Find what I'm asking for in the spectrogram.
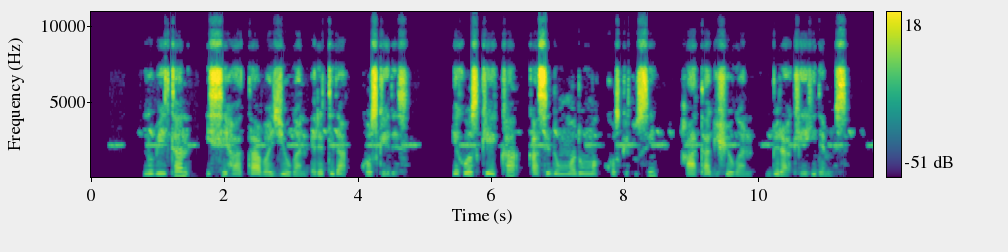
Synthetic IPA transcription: nʊbiːt̪ːɐnɪsːɪɦaːt̪ːaːbɐzɪjoːɡɐnɛ̰ɾɛt̪ːɪd̪ɐkʰɔskeːd̪ḛːs | hɛkɔskeːkʰːɐkʼɐsːɪd̪ʊmːɐd̪ʊmːɐkʰɔskɛt̪ʊsːɪhaːt̪ːaːɡɪʃɪjoːɡɐnbɪɾakʰe̞ːhɪd̪ɛ̰mːɛs

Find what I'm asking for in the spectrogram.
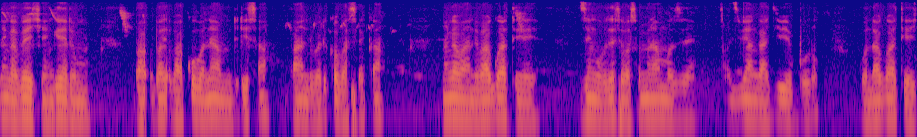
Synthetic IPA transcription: neŋɡaβeceːŋɡeɾemu | βakuβoneamudiɾisaβaːndiβaɾikoβaseka | neŋɡaβaːndiβaɡwaːte | ziːŋɡuβuzeseβasomeɾamuze | ziβjaːŋɡaɟiβeβuɾu | βuːndaɡwaːtie

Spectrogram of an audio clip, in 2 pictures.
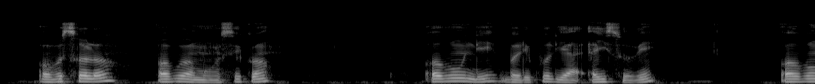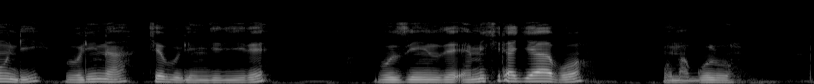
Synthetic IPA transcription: o̞βuso̞lo̞ː | βwo̞ːmuːnsiko̞ | oβuːnd̪iβulikuljae̞isuβi | o̞βuːnd̪i | βulinace̞βuliːɲɟiɾiːɾe̞ | βuziːnze̞ʔːmiciɾaɟaːβwo̞ | mumaɡulu

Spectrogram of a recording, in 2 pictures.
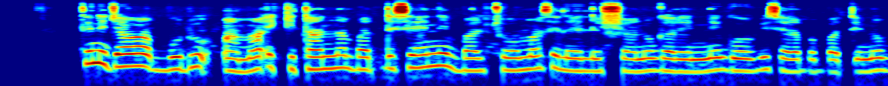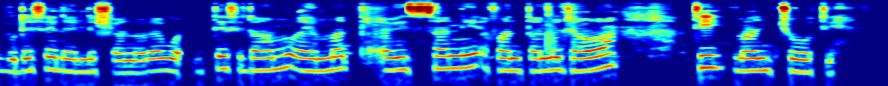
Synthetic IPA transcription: t̪ɪnɪd͡ʒɐwabʊd̪ʊɐmɐʔɪkːɪt̪ɐnːɐbɐᶑːɛseːnɪbɐlt͡ʃoːmɐsɛleːlːɪʃɐnɔɡɐɾɛnːɛɡo̞ːbisɛɾɐbɐbɐt̪ʼːɪnɔbʊd̪ɛsɛleːlːɪʃːɐnɔɾɛwɔᶑɪt̪ːeːsɪd̪aːmʊɐɪmːɐt̪ʼɐwɪsːɐniɐfɐnt̪ɐnːɔd͡ʒɐwat̪ɪmɐnt͡ʃo̞ːt̪ɪ

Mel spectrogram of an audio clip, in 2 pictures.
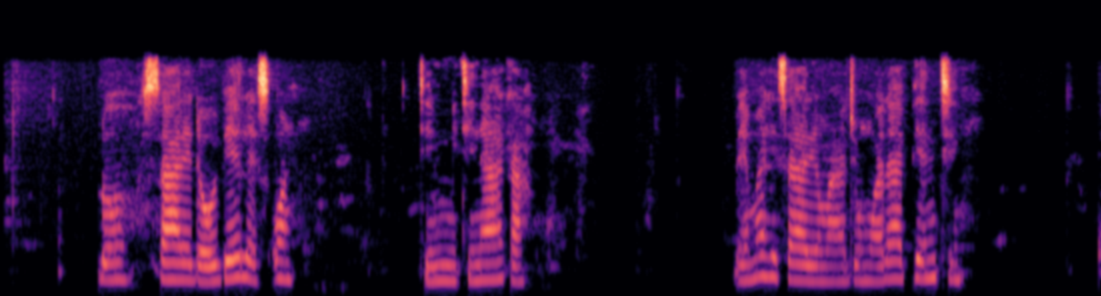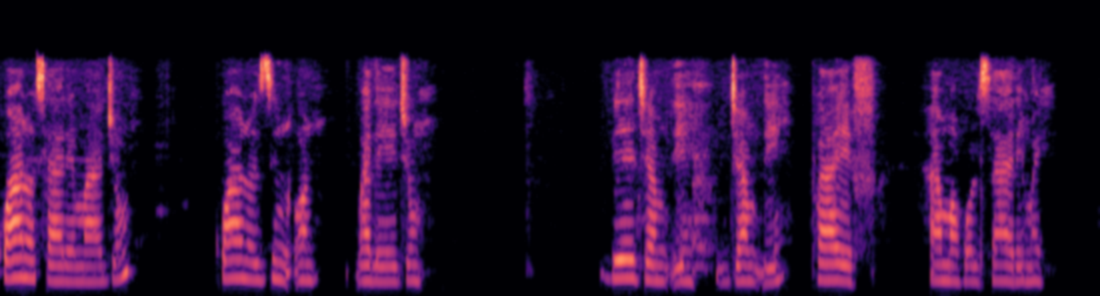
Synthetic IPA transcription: ɗɔsaɾɛdɔwbɛlɛsɔn | timːitʰinaka | ɓɛmahisaːɾɛmad͡ʒumwaɗapentʰi | kwanɔsaːɾɛmad͡ʒum | kwanɔzinʔɔn | ɓaled͡ʒum | bɛd͡ʒamɗɛd͡ʒamɗɛ | pʰajɛf | hamaɦɔlsaɾɛmaj

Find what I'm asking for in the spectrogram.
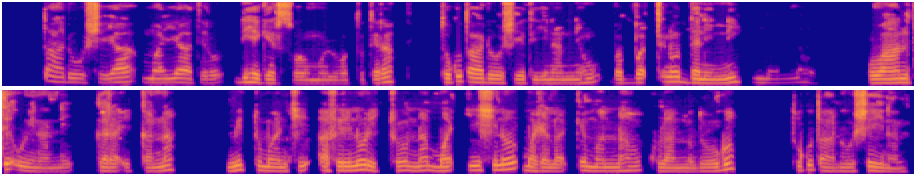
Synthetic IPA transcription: t | kʊt̪ʼaːd̪o̞ːʃɛjaːmɐjːaːt̪ɛɾɔd̪ɪhɛɡɛɾsoːmːɔjwɔt̪ːɔt̪ɛɾɐ | t̪ɔkʼʊt̪ʼaːd̪o̞ːʃeːt̪ɪjɪnɐnːɪhʊbɐbːɐt̪ʼːɪnɔd̪ɐnɪnːɛmɐnːɐh | waːnt̪ːɛʊjɪnɐnːɪ | ɡ̥ɐɾɐʔɪkːɐnːɐ | mɪt̪ːʊmɐnt͡ʃːɪɐfɪɾɪnɔɾɪt͡ʃːoːnːɐmɐt͡ʃʼːiːʃɪnɔmɐʃɐlɐkʼːɛmɐnːɐɦɐwkʰʊlɐnːɔd̪o̞ːɡɔ | t̪ɔkʼʊt̪ʼaːd̪o̞ːʃɛjɪnɐn

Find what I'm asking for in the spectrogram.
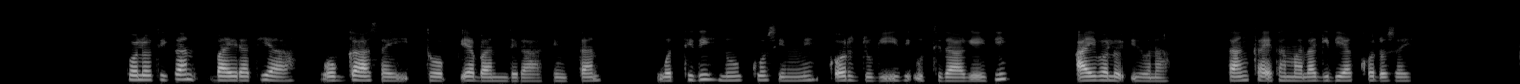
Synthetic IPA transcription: pɔlɔt̪ɪkɐnbɐjɾɐt̪ɪjaː | wɔɡːaːsɐjt̪o̞ːpʼːɪjɐbɐnd̪ɛɾaːsɪnt̪ːɐn | wɔt̪ːɪd̪ɪnuːkːɔsɪmːɪkʼɔɾd͡ʒʊɡḭːd̪ɪʔʊt̪ːɪd̪aːɡe̞̰ːt̪ɪ | ʔɐjbɐlɔʔɪjɔnɐ | t̪ɐŋkːɐɛt̪ɐmɐlɐɡɪd̪ɪjɐkʰːɔd̪ɔsɐjs

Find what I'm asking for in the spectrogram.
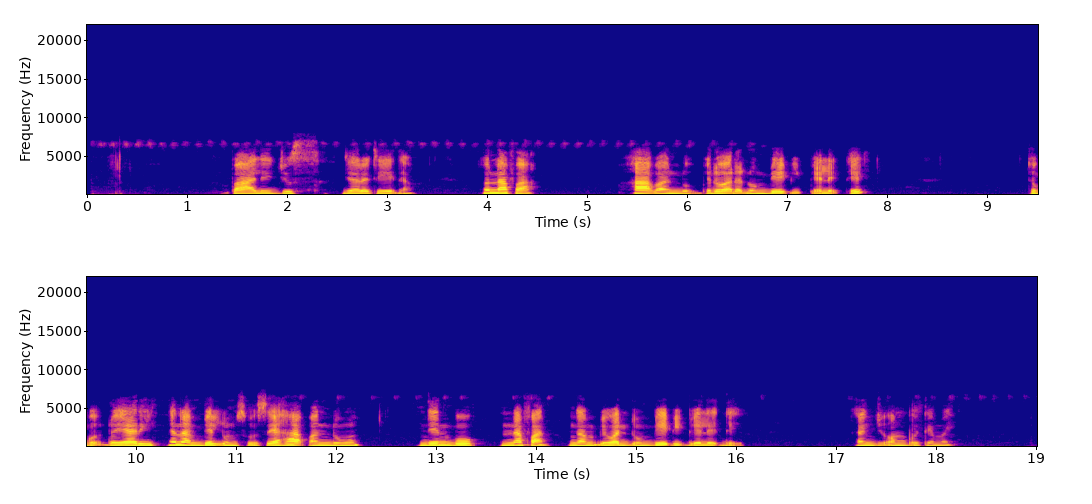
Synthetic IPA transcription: palɛd͡ʒus | d͡ʒaɾatɛɗam | ɗɔnafa | haɓanduɓɛɗɔwaɗaɗumbeɓiɓɛlɛɗːɛ | tɔɡɔ̰ɗːɔjaɾinanambelɗumsɔsɛjɦaɓandumum | ndɛnbɔ | nafan | ŋɡamɓɛwaɗiɗumbeɓḭɓɛlɛɗːɛ | kaɲd͡ʒuʔɔmbɔtɛmaj

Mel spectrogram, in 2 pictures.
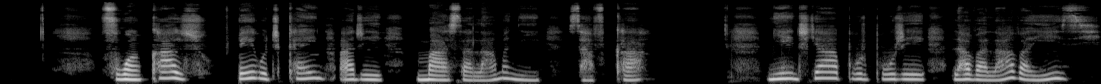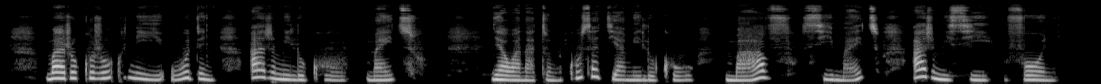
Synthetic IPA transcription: v̥uaŋkʰazu̥ | b̥euaʈ͡ʂi̥kʰajnəaɾimasalaməniz̥avi̥kʰa | mieɳɖ͡ʐkʲəb̥uɾibuɾilavalavəizi̥maɾukuɾukuniud̪ini̥aɾimilukʰu | majt͡su̥ | niawanat̪unikusəd̪̥iəmilukʰu | mavu̥simajt͡su̥aɾimisiv̥oni̥

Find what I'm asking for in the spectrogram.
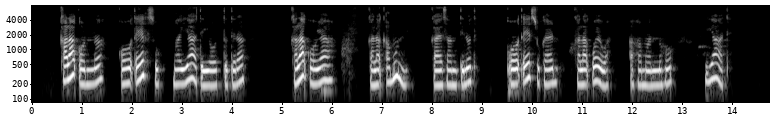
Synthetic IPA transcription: kɐlɐkʼɔnːɐ | kʼoːt̪ʼe̞ːsːʊ | mɐjːaːt̪ɛjo̞ːt̪ːɔt̪ɪɾɐ | kʰɐlɐkʼɔjaː | ɡ̥ɐlɐkʼɐmʊnːɛ | kɐjsɐnt̪ːɪnɔt̪ɛ̥ | kʼoːt̪ʼe̞ːsːʊkɐjn | kʰɐlɐkʼɔjwɐ | ʔɐfɐmɐnːɔɦɔ | jaːt̪ɛ̥

